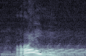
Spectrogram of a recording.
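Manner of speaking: "rau" ending in a clear u; wawu seperti u. Shown as a demonstration. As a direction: glide "rau" firmly up to an oo sound. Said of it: "wawunya seperti u". ("rau" diakhiri bunyi u yang jelas)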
